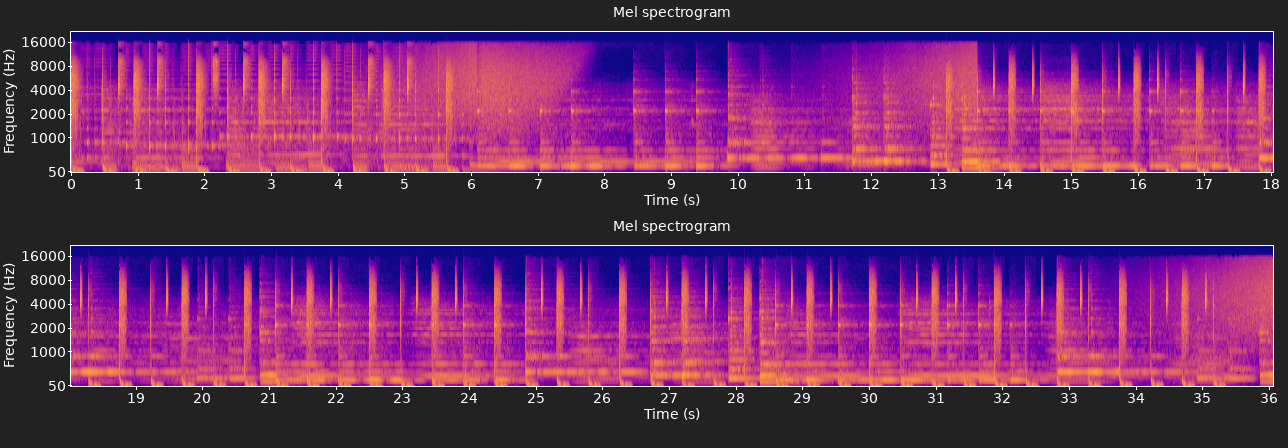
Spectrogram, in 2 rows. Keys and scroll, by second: 1.2 4, 5.9 3, 8.9 Escape, 15.9 F9, 22.0 f, 27.3 F3, 34.3 Escape.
